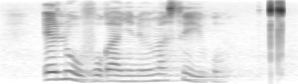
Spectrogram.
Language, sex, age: Swati, female, 20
